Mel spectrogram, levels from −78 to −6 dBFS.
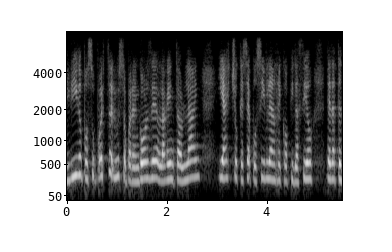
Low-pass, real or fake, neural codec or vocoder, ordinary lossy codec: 7.2 kHz; fake; codec, 24 kHz, 0.5 kbps, DualCodec; none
